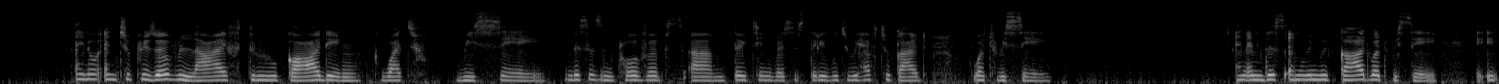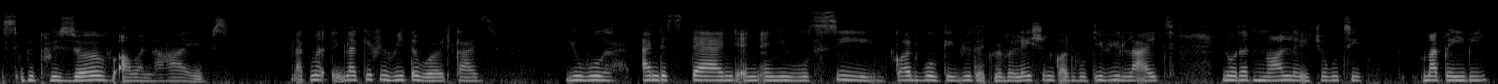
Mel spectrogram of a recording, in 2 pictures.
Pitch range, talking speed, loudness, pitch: 175-200 Hz, 160 wpm, -34 LUFS, 190 Hz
